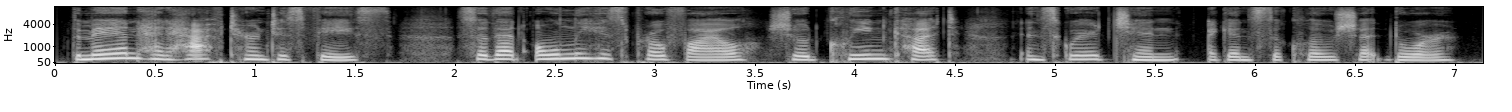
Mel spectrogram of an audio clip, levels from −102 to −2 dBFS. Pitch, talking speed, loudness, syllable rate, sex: 220 Hz, 195 wpm, -21 LUFS, 5.3 syllables/s, female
